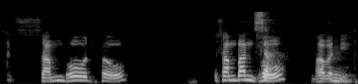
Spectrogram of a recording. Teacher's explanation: Now here too you find the visarga has changed into o, so instead of the visarga you have o here.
